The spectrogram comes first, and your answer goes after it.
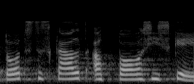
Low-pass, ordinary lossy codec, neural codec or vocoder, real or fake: none; none; none; real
